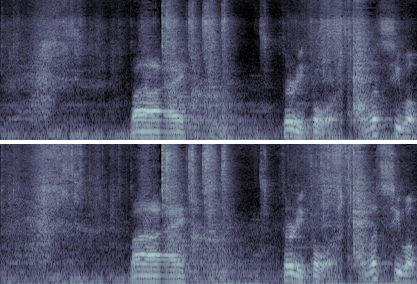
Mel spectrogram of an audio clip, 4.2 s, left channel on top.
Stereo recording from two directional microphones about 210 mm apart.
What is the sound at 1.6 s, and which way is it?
Typewriter, 5° right (ahead or behind).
